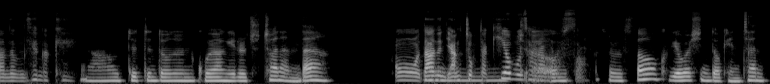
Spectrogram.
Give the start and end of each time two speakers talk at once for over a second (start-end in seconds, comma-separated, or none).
4.2-5.7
